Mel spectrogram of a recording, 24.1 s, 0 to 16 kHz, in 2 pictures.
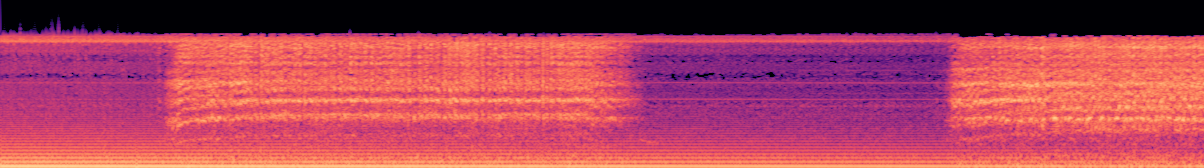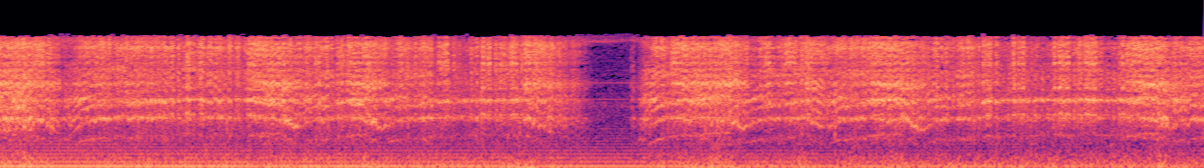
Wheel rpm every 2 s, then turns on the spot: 20, 140, 150, 20, 20, 150, 130, 150, 120, 90, 120, 150.
none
